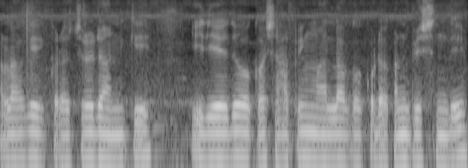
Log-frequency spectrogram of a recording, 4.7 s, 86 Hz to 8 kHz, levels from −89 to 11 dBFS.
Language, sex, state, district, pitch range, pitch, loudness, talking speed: Telugu, male, Andhra Pradesh, Sri Satya Sai, 110-115 Hz, 110 Hz, -17 LUFS, 130 wpm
